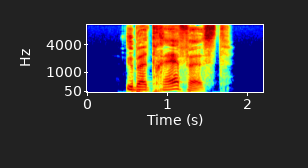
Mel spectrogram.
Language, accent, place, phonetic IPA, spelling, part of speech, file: German, Germany, Berlin, [yːbɐˈtʁɛːfəst], überträfest, verb, De-überträfest.ogg
- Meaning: second-person singular subjunctive II of übertreffen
